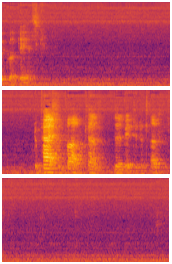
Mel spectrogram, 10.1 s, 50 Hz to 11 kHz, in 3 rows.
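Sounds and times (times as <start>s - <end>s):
faint hiss: 0.0s - 10.0s
low background hum: 0.0s - 10.0s.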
